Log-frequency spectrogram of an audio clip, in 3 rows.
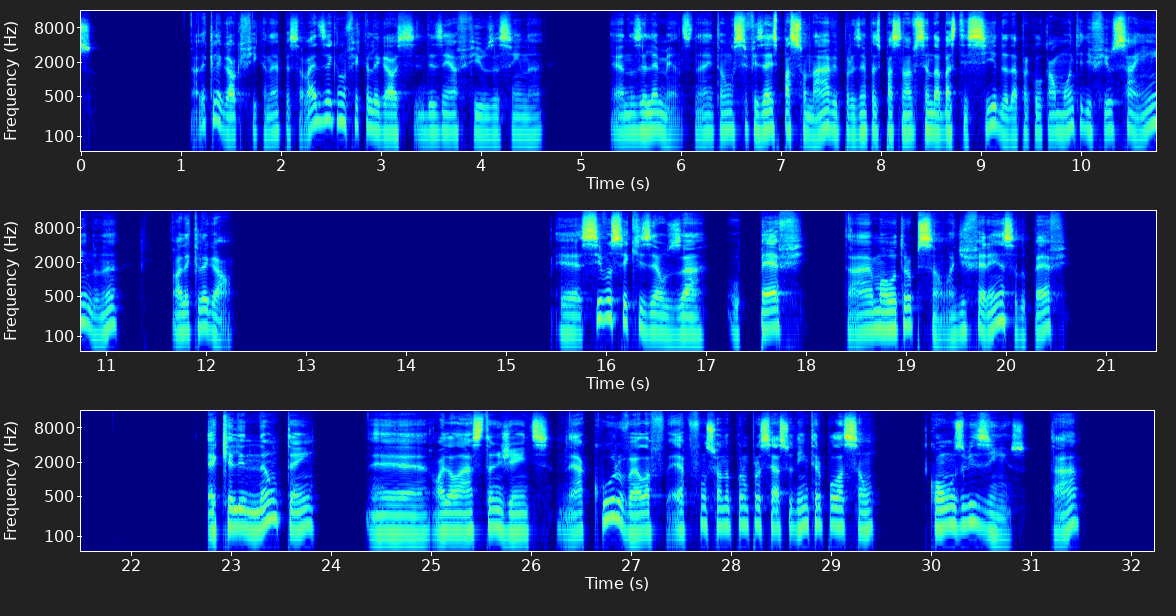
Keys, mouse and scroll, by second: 0.2-1.4 middle drag, 1.4 drag, 1.7-2.1 scroll down 1, 2.1-6.6 shift+middle drag, 10.3-14.3 middle drag, 14.3 click, 14.6 middle drag, 14.9-15.3 scroll up 2, 15.3-15.9 scroll down 1, 15.9-19.1 drag, 19.7-20.4 middle drag, 20.4 click, 21.4-22.3 shift+middle drag, 22.3 click, 22.7 shift+middle click, 23.1 Tab, 23.5 middle click, 24.2 click, 25.7 click, 26.0 shift+middle click, 26.2 scroll up 1, 26.5 middle click, 27.1 click, 28.2 click, 29.0-30.8 middle drag, 30.8 click.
